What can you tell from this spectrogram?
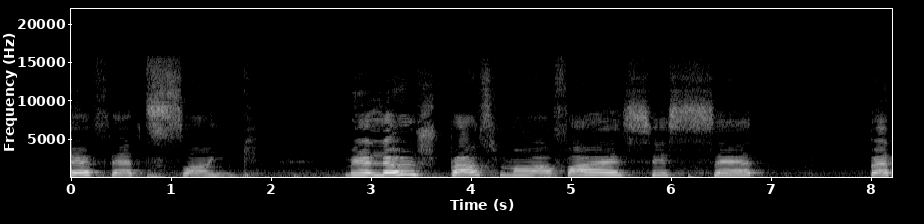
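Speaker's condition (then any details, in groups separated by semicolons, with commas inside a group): Ataxia; degenerative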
